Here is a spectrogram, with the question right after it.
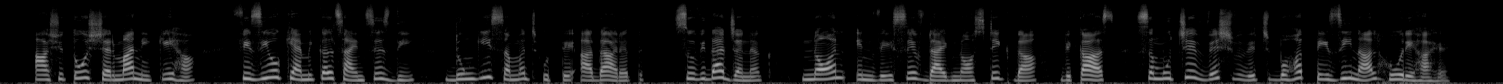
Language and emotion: Punjabi, neutral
